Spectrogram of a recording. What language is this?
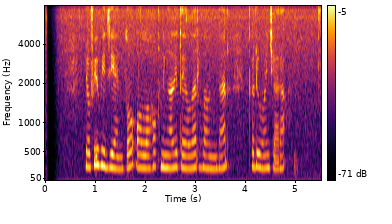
Sundanese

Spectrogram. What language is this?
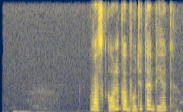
Russian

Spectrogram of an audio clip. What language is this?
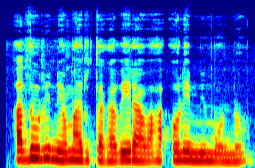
Kikuyu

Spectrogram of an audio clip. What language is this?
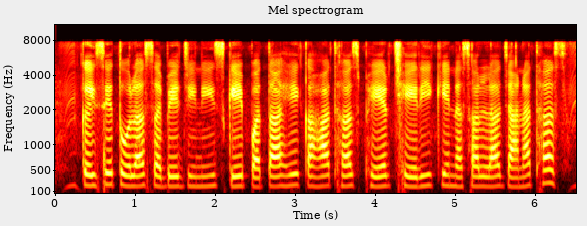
Chhattisgarhi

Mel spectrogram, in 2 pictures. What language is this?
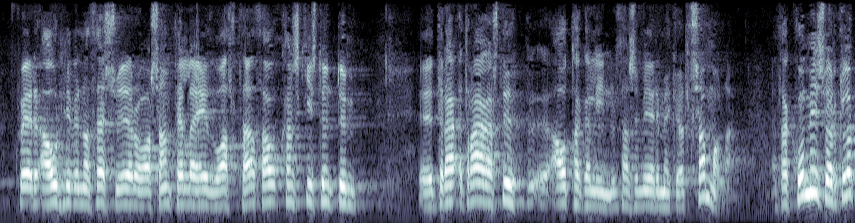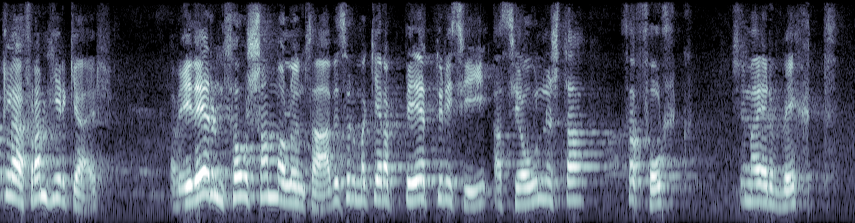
Icelandic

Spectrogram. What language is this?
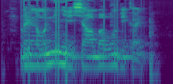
Kinyarwanda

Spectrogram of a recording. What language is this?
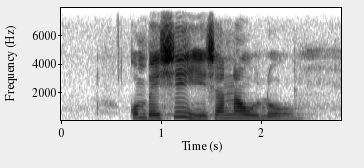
Tsonga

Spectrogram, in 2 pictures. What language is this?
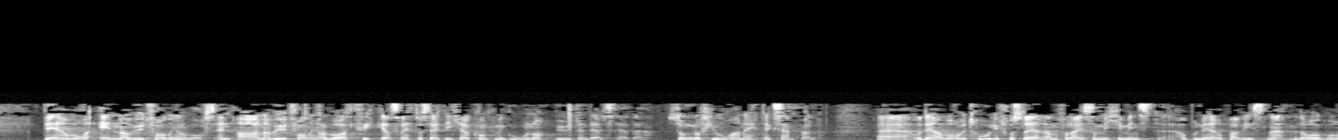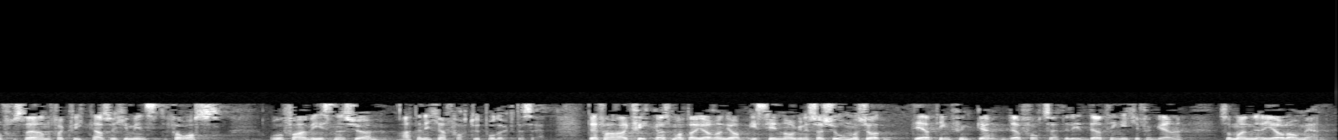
Norwegian Bokmål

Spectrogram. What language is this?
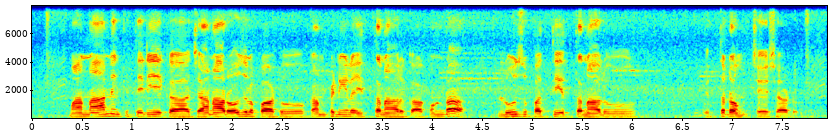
Telugu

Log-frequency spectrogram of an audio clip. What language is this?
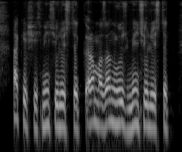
Kazakh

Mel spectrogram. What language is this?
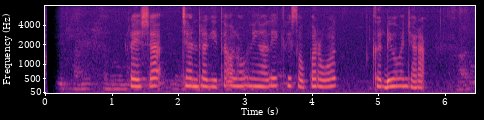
Sundanese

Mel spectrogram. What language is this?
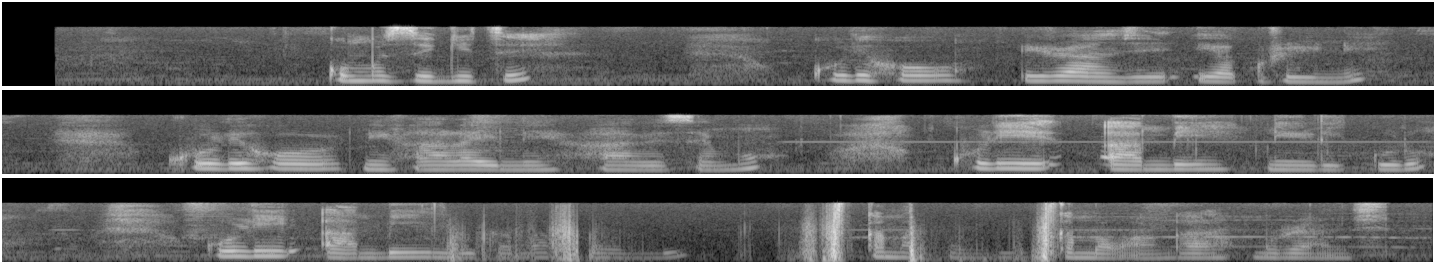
Masaaba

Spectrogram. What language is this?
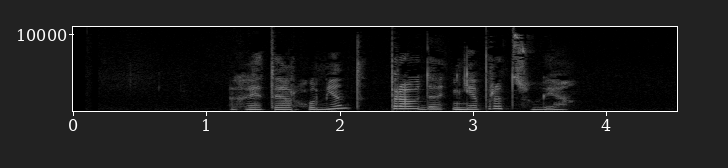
Belarusian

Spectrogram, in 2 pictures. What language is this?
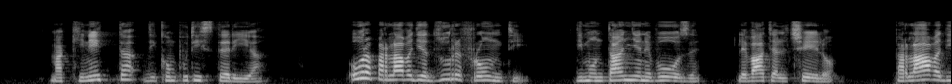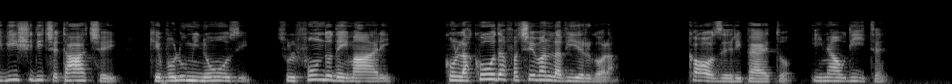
Italian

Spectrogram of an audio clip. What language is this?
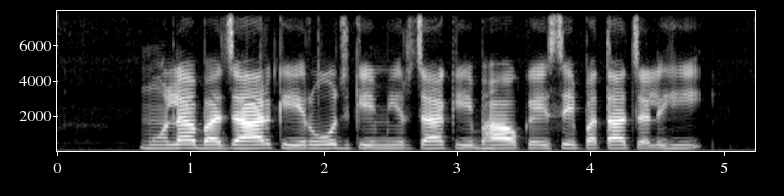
Chhattisgarhi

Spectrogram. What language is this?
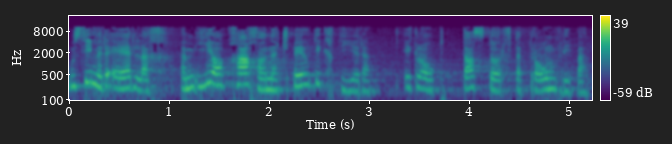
Swiss German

